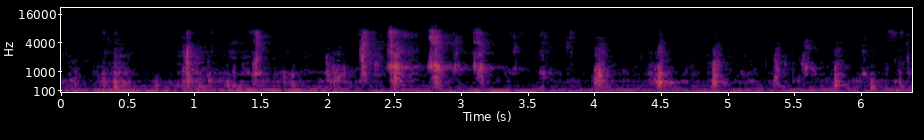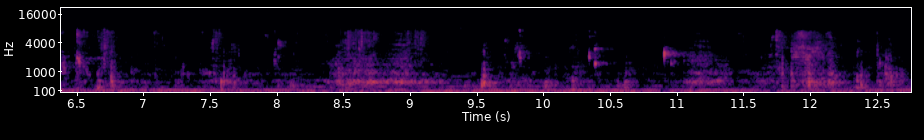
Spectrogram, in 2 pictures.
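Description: Close-miked eating sounds: wet chewing and lip-smacking of rice and curry eaten by hand, with squelching as fingers mix the rice into the curry. Many short irregular clicks and smacks.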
